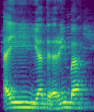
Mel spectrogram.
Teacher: Nun mati bertemu dengan huruf ya, maka dibaca dengan lebur tanpa dengung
